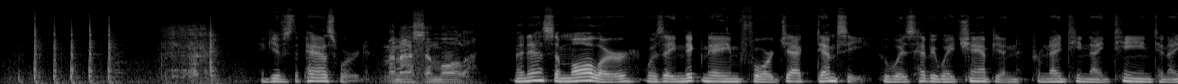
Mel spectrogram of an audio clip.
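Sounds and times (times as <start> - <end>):
knocking on a wooden door: 0.2 - 1.2
speech: 2.7 - 11.7.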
